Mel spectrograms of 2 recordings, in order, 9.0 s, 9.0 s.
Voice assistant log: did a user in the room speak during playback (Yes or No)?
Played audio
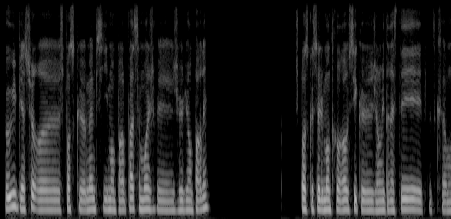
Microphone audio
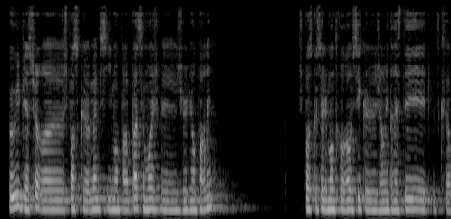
No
